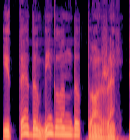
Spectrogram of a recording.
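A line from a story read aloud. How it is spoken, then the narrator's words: Sad detective. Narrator (Russian): печально продолжил сыщик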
